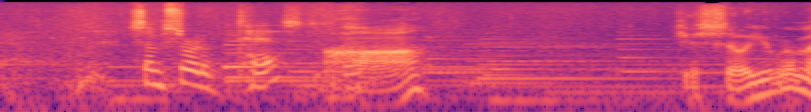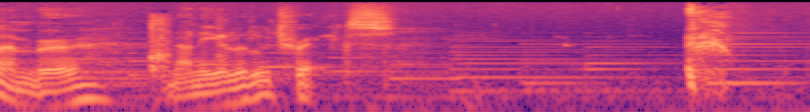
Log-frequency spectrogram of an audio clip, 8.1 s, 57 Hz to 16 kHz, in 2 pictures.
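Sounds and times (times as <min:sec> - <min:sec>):
speech: 0:00.7 - 0:02.3, 0:03.4 - 0:06.1
man coughing after a sip of tea: 0:07.5 - 0:07.8.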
